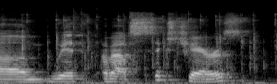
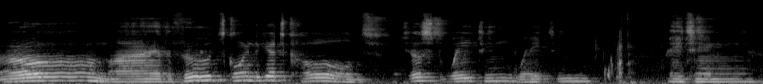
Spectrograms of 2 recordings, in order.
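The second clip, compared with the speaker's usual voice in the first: very slow, drawn-out wizard drawl, long "oh"; 4 dB quieter than usual. Voicing the wizard's voice calling out to the resting party: voicing the wizard. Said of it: "you do hear the voice come back again".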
